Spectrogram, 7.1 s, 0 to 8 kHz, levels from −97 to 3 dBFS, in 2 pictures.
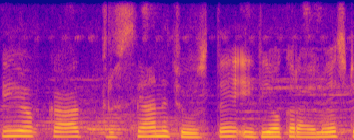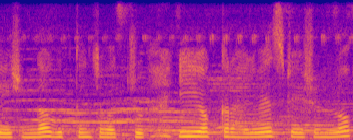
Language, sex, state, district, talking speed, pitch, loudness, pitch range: Telugu, female, Andhra Pradesh, Guntur, 120 wpm, 230 Hz, -17 LUFS, 215-245 Hz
